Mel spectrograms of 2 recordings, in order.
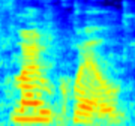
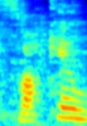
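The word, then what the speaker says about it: Floquil: That Flow Quill, I've been told it's pronounced Flow Quill. I'm sort of like, Flockkill, what's this?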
